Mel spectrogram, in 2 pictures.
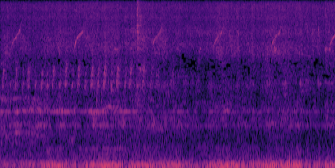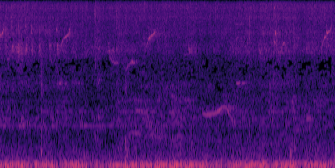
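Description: A small bird gives short, high, rising chirps about once a second, with a few lower curving call notes, over a steady low rumble.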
